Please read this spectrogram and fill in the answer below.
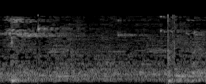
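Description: Basketball being dribbled on a hardwood gym floor: a couple of sharp bounces, one just after the start and another about a second and a half later, echoing in the large hall.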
